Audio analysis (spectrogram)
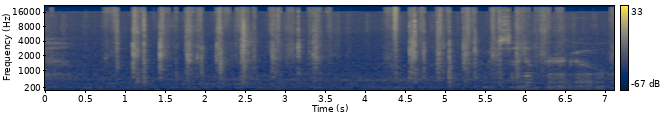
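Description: Tarot cards are shuffled quickly by hand, giving a close run of crisp riffling bursts and flutters at an uneven rhythm, quiet overall with no talking.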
